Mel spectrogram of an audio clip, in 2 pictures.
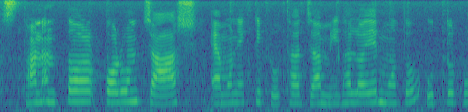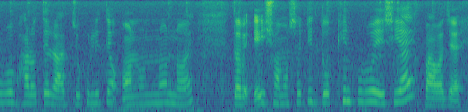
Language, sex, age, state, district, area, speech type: Bengali, female, 45-60, West Bengal, Kolkata, urban, read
